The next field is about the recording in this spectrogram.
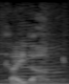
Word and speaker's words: Kwaidan: But it's K-W-A-I-D-A-N, but that's pronounced Kaidan.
